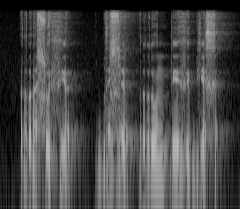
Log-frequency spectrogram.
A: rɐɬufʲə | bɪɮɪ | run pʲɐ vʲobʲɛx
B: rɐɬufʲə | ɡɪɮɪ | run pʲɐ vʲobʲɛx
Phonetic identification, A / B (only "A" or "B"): A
